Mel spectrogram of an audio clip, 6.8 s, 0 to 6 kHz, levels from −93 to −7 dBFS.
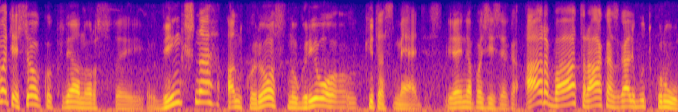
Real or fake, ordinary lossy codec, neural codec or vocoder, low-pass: real; Opus, 24 kbps; none; 5.4 kHz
